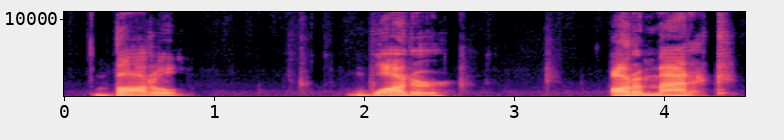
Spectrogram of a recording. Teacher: a flap, which is a quick, soft sound similar to a D sound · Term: flap T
